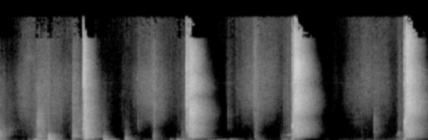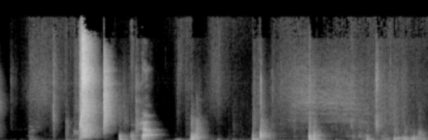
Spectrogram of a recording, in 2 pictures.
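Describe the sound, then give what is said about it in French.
Many sharp cracks of a leather whip, demonstrated among impact-play tools, each a sudden, snapping report separated by short, uneven pauses, loud against an otherwise quiet background. “des fouets. Je peux peut-être faire, euh, je sais pas si. Ouais. Alors attends, parce qu'il faut que je m'éloigne, parce que, que je te frappe.”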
